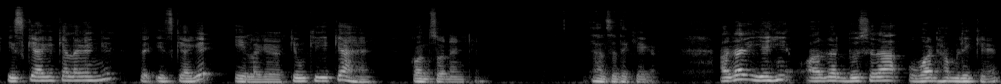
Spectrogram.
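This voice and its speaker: In an online spoken-English class, the male teacher spells words out slowly, one letter after another, and quizzes the audience with rhetorical questions again and again. The voice is a little high and dark in tone.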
